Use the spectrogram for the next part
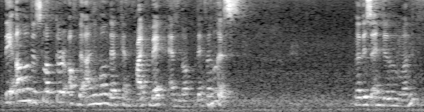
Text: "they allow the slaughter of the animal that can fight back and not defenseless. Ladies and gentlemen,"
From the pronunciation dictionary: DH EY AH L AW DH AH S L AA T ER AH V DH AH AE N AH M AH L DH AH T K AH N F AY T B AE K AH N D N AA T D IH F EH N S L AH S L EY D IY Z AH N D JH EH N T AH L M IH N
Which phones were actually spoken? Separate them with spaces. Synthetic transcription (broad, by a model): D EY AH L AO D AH S L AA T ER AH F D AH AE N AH M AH L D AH T K AH N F AY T B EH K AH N N AA T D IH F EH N L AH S W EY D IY S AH N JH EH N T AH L M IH N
